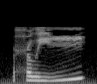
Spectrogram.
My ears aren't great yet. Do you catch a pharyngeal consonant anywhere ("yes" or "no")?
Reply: yes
